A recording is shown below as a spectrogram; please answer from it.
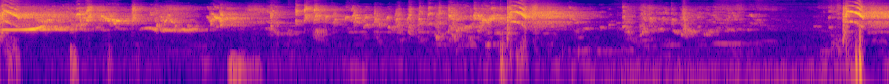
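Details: Caged ringneck parrots, a pair talking to each other: continuous scratchy chatter and grating squawks, a quieter stretch, then one sharp loud squawk at the close.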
